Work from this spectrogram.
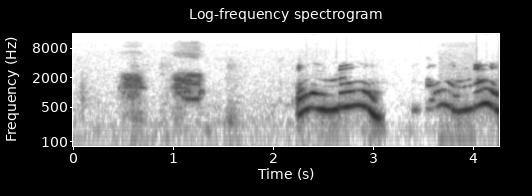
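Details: Cavalier King Charles Spaniel puppies from Robin and Myra's litters, indoors in the US on a chilly Monday morning near Halloween: two long wavering whines that rise and fall, following brief soft voices.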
